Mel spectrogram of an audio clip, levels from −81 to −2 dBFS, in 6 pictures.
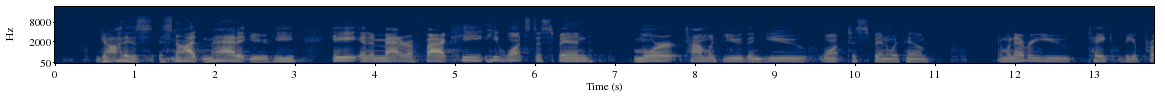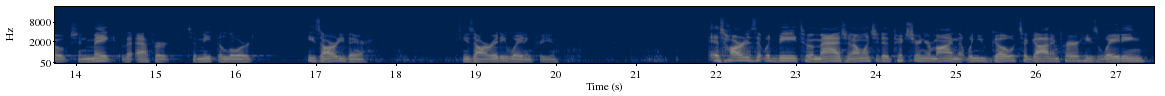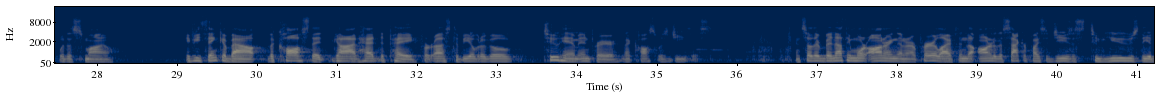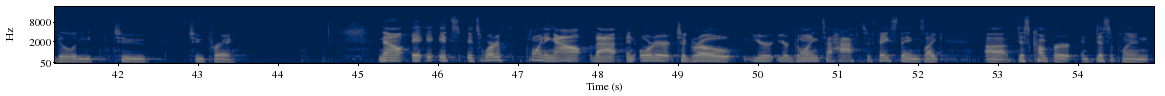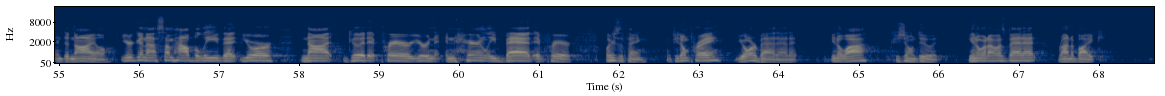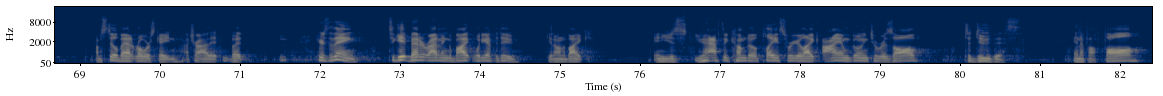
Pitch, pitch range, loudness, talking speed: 140 Hz, 125-155 Hz, -41 LUFS, 190 wpm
